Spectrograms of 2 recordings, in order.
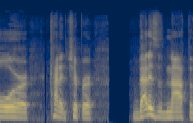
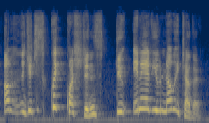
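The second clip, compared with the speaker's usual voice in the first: lilting fairy queen; 12 semitones higher than usual. Acted.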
